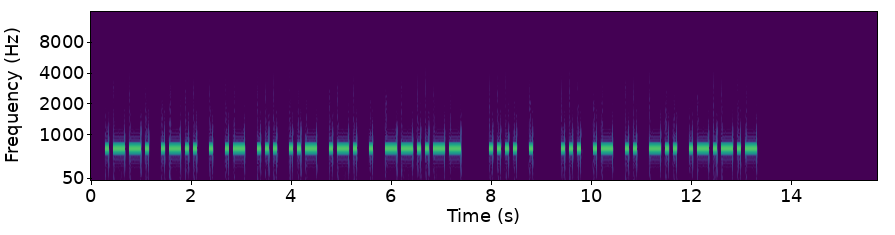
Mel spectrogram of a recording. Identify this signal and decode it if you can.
Morse code, heard as a keyed tone, about 15 wpm, 700 Hz. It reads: PLEASURE, HE SAID.
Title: Sentences from Top 1600 Words 15wpm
